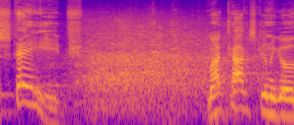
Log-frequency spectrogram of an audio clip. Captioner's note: laughter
